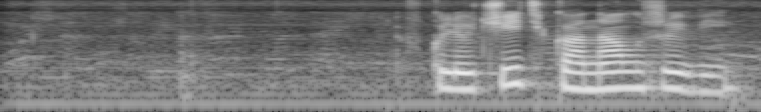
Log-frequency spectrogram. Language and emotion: Russian, neutral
